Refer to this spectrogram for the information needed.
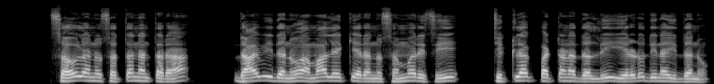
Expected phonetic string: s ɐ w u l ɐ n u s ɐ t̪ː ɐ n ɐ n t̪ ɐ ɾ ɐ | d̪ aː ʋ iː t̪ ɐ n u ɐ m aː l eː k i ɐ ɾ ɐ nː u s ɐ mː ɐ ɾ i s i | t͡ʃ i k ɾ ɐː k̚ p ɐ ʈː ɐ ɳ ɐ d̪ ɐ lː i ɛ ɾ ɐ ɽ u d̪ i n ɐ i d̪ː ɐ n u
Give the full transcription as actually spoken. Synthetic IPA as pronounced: s ɐ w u l ɐ n u s ɐ t̪ː ɐ n ɐ n t̪ ɐ ɾ ɐ | d̪ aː ʋ iː d̪ ɐ n u ɐ m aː l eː k j ɐ ɾ ɐ nː u s ɐ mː ɐ ɾ i s i | t͡ʃ i k l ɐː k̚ p ɐ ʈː ɐ ɳ ɐ d̪ ɐ lː i ɛ ɾ ɐ ɽ u d̪ i n ɐ i d̪ː ɐ n u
